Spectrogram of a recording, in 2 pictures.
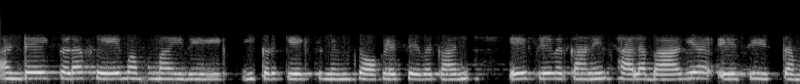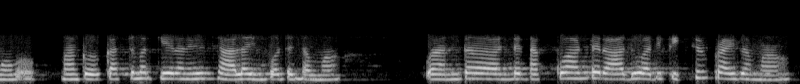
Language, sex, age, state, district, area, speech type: Telugu, female, 18-30, Telangana, Warangal, rural, conversation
